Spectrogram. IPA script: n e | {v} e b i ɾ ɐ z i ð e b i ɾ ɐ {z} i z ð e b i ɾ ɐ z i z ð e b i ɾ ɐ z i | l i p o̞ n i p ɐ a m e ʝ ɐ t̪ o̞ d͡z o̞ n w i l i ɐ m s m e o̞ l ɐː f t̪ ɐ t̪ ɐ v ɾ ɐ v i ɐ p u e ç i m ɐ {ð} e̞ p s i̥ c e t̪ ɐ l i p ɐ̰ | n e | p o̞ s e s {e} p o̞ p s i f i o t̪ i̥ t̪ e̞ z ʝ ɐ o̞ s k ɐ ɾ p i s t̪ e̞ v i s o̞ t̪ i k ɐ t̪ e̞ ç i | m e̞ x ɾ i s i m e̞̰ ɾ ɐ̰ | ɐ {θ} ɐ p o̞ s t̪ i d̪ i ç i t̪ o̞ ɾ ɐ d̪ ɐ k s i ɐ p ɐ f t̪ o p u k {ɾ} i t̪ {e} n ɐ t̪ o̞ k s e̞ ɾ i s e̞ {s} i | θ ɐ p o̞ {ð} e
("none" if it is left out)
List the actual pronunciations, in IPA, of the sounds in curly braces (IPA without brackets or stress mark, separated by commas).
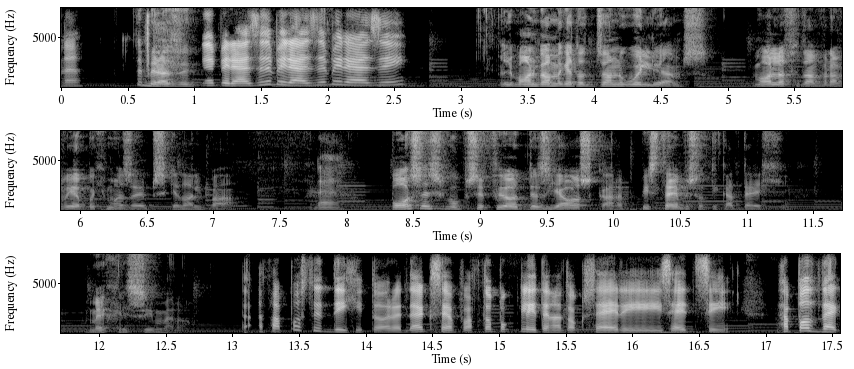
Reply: ð, z, z, i, θ, l, e, t͡s, ð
